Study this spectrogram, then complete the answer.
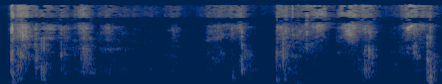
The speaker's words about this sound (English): what I'll do is I'll go quiet for a moment and shuffle the cards.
